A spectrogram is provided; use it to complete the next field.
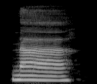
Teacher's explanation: So now that we know what a live sound is, we can learn our first tone rule, which is low class initial consonant plus live ending equals mid-tone. A mid-tone is pronounced at a flat pitch in the middle of your regular vocal range.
